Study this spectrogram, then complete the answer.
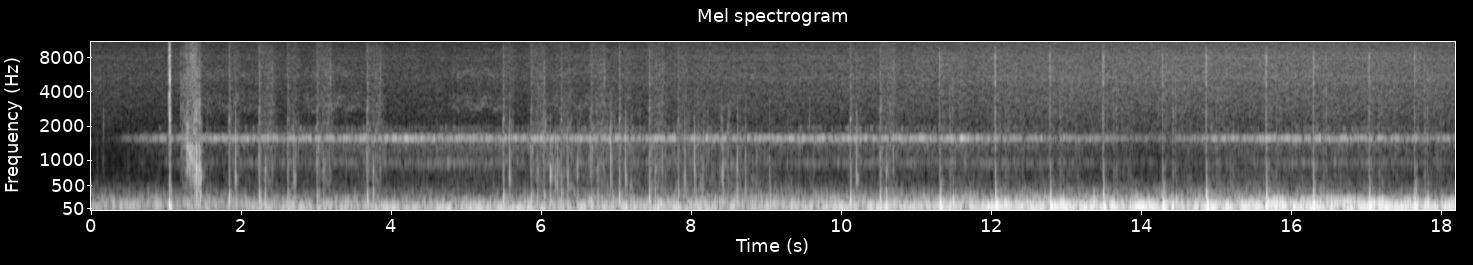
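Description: Footsteps crunch steadily on hard rocky ground.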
